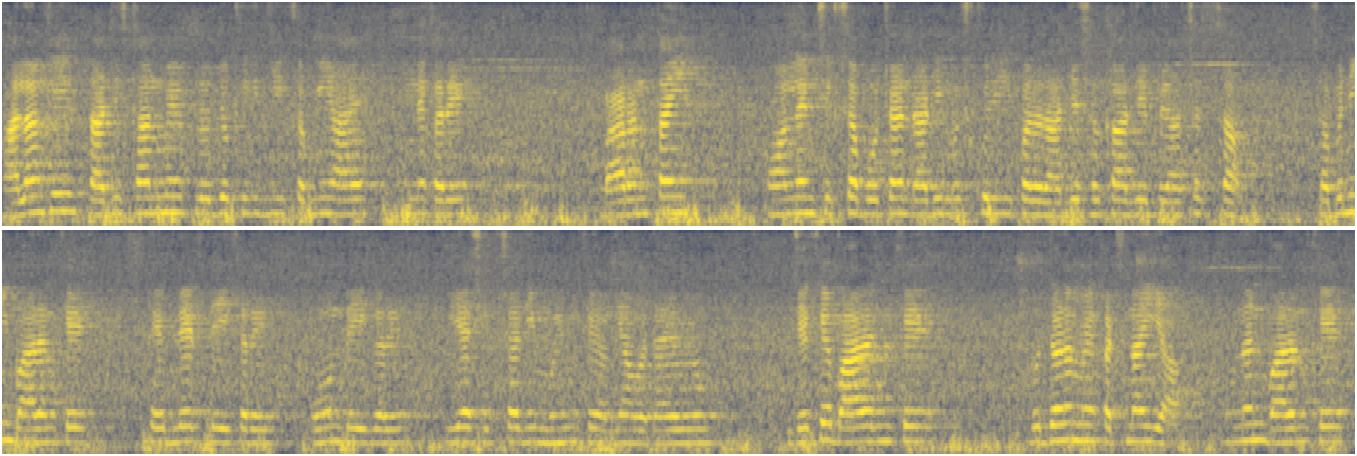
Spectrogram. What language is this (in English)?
Sindhi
